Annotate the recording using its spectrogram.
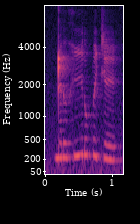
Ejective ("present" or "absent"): absent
